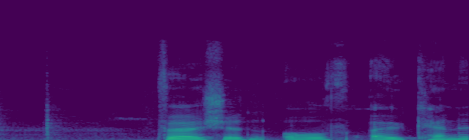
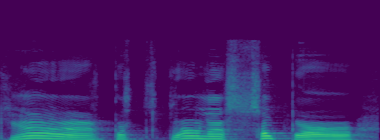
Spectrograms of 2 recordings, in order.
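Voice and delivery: loud, high squawking chicken voice; botched accent turned chicken, shouted high; Boston Nancy; 9 semitones higher, 9 dB louder than usual. Acted. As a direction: cluck and squawk the words like a hen. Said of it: "it appears I'm a chicken".

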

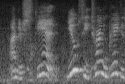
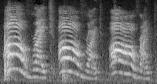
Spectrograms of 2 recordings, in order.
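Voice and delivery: loud, punched repeated outburst; exasperated; 3 semitones higher, 10 dB louder, slower than usual. Acted. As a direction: burst out, fed up, louder than talk. Grover exasperated by turned page.

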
